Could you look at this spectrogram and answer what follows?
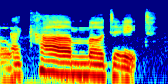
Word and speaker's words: accommodate: Eventually, we can say, you know what, the ac and the com are actually prefixes. We rarely ever stress the prefixes. So let's stress the first syllable after that. So that would be the mo. Accommodate.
